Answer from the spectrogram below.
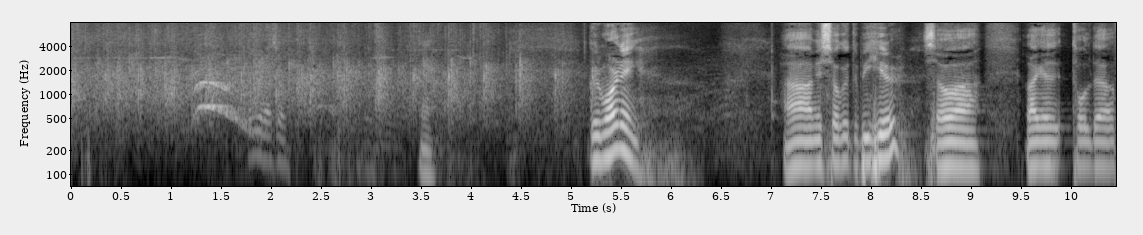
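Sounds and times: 
audience applause welcoming a guest speaker at a church service: 0.0 - 5.5
speech: 2.0 - 2.4, 3.5 - 3.8, 5.2 - 5.8, 7.1 - 10.4.

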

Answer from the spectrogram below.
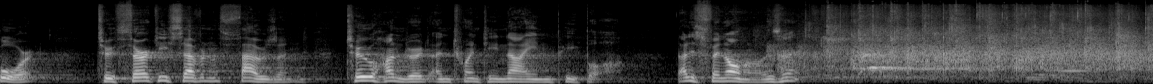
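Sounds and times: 
speech: 0.0 - 0.4, 1.0 - 6.2, 6.8 - 8.4
audience applause: 7.9 - 11.5.

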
